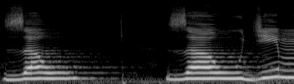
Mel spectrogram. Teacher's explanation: karena ada wau sukun yang didahului baris fathah maka dibacanya cukup kita lembutkan saja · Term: huruf Lin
